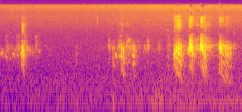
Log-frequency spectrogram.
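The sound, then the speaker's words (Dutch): Tufted ducks calling, a flock giving rolling, trilling calls that echo like something skittering over ice. One short burst comes first, then a denser run of repeated calls builds toward the end. No one speaks. “In mijn vogelgids staat dat kuifeenden gewoonlijk zwijgzaam zijn. Vandaag tot mijn grote plezier niet. Ja, het is inderdaad iets wat rolt over het ijs.”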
